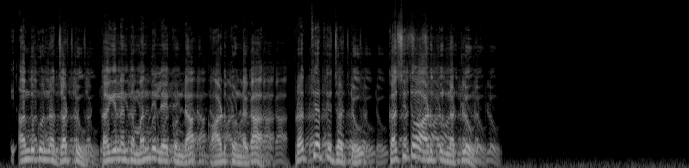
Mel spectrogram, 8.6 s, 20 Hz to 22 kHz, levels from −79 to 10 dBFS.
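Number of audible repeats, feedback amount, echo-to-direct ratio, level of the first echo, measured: 3, no regular repeats, -9.0 dB, -19.0 dB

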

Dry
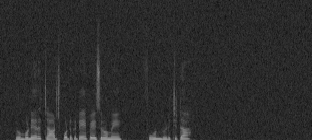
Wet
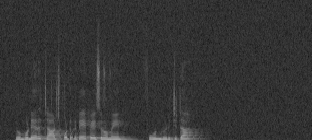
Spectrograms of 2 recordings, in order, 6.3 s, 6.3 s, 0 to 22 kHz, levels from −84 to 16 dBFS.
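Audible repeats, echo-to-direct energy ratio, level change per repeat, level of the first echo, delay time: 4, -12.0 dB, -7.5 dB, -13.0 dB, 118 ms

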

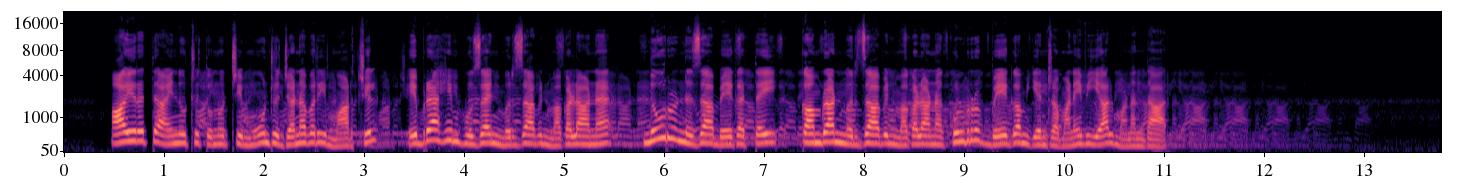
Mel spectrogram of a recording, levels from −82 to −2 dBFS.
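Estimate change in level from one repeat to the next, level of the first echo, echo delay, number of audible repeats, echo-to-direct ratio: -5.0 dB, -19.0 dB, 414 ms, 4, -17.5 dB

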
